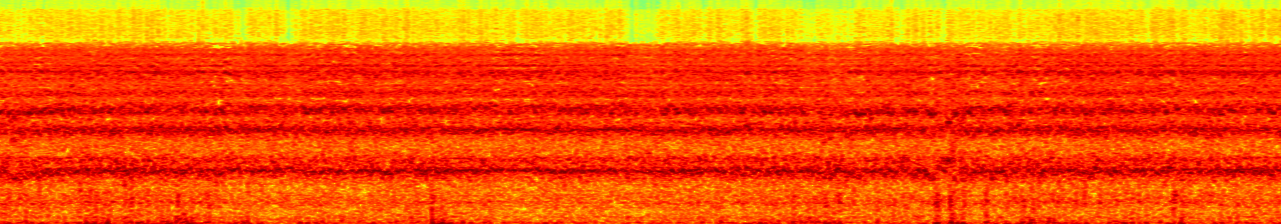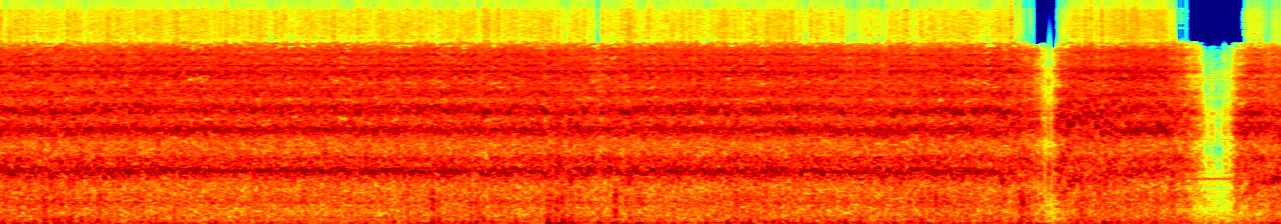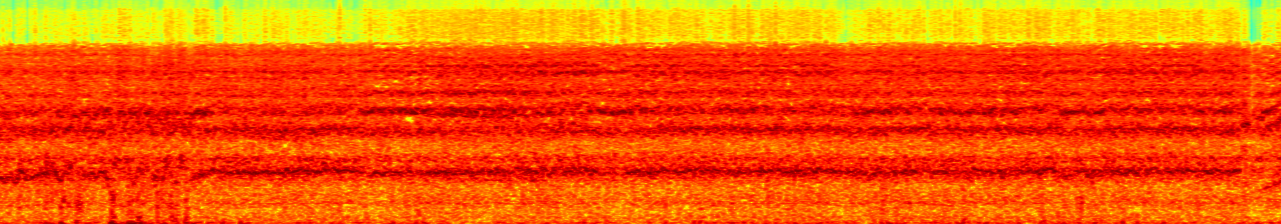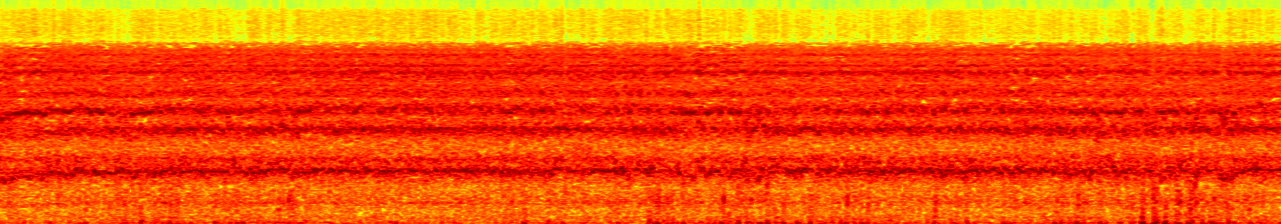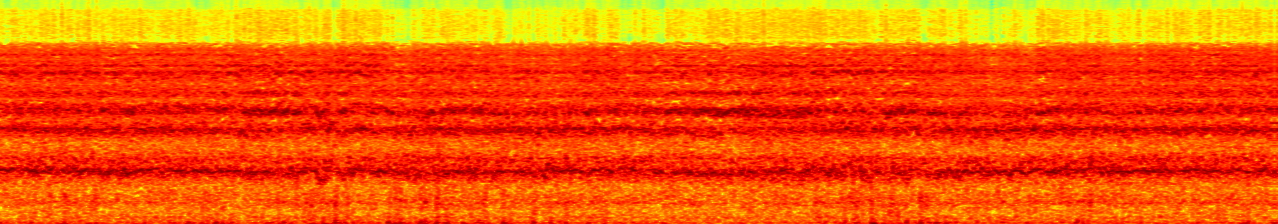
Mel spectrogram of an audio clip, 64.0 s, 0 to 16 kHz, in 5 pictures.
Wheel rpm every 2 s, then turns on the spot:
230, 230, 240, 230, 220, 230, 230, 230, 230, 230, 220, 170, 120, 210, 220, 220, 230, 230, 220, 210, 230, 230, 230, 230, 230, 240, 230, 220, 220, 220, 220, 230.
none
